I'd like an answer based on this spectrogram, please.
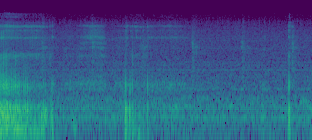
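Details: A sleeping English Bulldog snoring loudly indoors: one long, rough, breathy snore at the start, then quieter, softer breathing with a few faint clicks.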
